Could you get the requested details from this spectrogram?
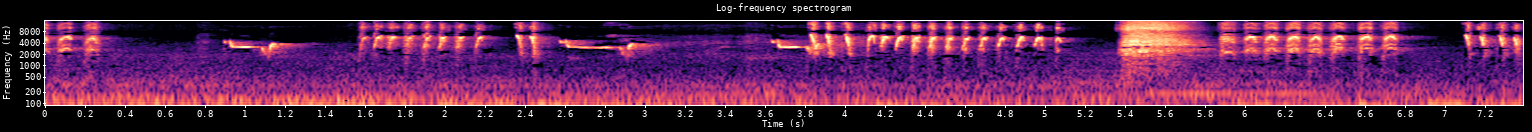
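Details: Greater green leafbird lure song mixing downslurred whistles with quick buzzy trills. A loud brief hiss cuts in midway, and low background noise runs throughout.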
